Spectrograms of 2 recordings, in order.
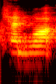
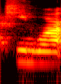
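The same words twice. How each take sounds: First: Quinoa said as KEN-wah; two-syllable quinoa, first syllable like "ken"; alternative pronunciation. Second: Quinoa said as KEEN-wah; two-syllable quinoa, first syllable like "keen"; alternative pronunciation. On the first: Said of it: "I don't know how you say it". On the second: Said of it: "Everybody honestly says that differently". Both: Shown as a demonstration.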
